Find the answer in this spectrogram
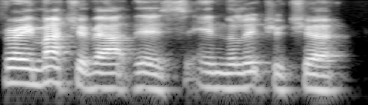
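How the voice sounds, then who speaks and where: An older man giving an unhurried, thoughtful talk over a video call, pausing often with ums. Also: mid-range voice, a bit bright. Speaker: invited presenter. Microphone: video call computer mic.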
